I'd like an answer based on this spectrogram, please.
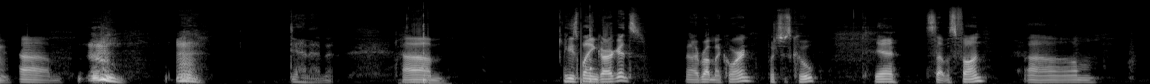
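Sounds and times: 
speech: 0.1s - 2.1s, 2.9s - 4.6s, 5.6s - 11.0s
rough voiced throat clearing into microphone: 0.8s - 2.2s.

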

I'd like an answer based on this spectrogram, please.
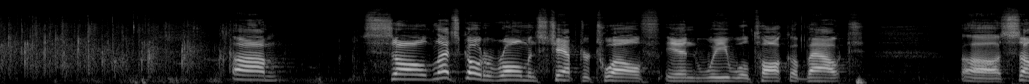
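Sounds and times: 
audience applause: 0.0s - 2.6s
speech: 2.3s - 2.9s, 3.6s - 8.7s, 9.6s - 10.2s.

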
